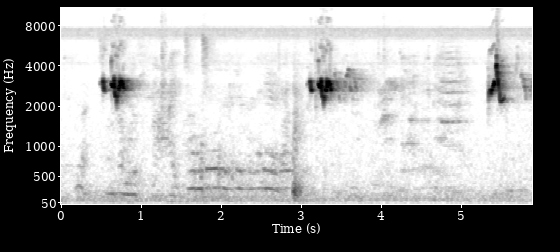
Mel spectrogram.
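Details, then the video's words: Two cucak ranting, old and new, in a singing duel; three short bright warbled bursts roughly 2.5 seconds apart, with a soft low tone and a dull knock between them. "pertarungan antara dua burung cucak ranting baru dan lama"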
